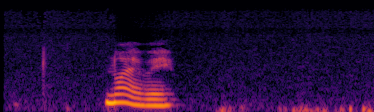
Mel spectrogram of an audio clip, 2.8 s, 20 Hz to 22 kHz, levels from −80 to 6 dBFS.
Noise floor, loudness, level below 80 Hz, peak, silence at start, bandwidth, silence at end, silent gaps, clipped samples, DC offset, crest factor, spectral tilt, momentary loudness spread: -48 dBFS; -20 LUFS; -46 dBFS; -8 dBFS; 0.8 s; 16 kHz; 0 s; none; under 0.1%; under 0.1%; 16 dB; -7 dB/octave; 26 LU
